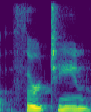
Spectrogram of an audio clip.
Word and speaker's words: thirteen: if i'm saying uh 13 14 15 i'm stressing more on the first syllable third to make a contrast between 13 and 14.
